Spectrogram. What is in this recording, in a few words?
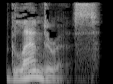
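"glanderous", English, British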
